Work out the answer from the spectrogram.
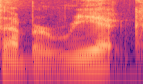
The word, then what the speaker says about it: seborrheic: cutaneous is skin neoplasm is new growth it's pronounced seborrheic so sub or e^x seborrheic keratosis many different faces it can present many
